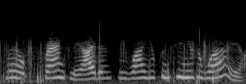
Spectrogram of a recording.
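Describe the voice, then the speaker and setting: A woman's voice: high-pitched, fast talker, lightly acted. An actress as a cool, haughty young lady. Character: poised, evasive young Englishwoman, Miss Harding. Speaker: suspect in a detective radio drama. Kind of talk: 1940s radio acting. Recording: tinny old radio broadcast, faint hiss.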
